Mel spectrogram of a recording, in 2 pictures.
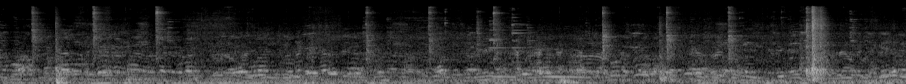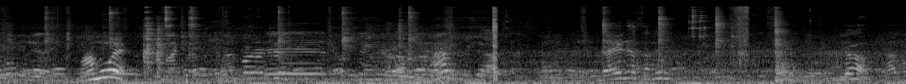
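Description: Metal parts clink and scrape as a gear is worked onto a housing.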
